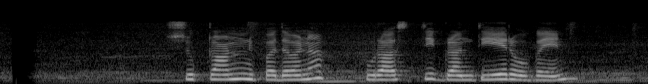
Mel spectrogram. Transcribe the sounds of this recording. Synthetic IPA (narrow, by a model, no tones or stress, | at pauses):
ʃukɾaːnnipːɐd̪ɐʋɐnɐpuɾaːst̪iɡɾant̪ijeɾoːɡɐjen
